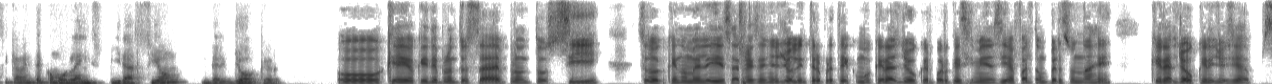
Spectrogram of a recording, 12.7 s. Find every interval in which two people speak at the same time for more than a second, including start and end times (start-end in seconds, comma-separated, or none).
none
